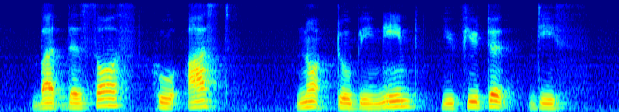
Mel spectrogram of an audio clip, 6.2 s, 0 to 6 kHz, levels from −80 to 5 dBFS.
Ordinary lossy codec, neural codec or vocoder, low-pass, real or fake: none; codec, 16 kHz, 0.2 kbps, FocalCodec; 5.4 kHz; fake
